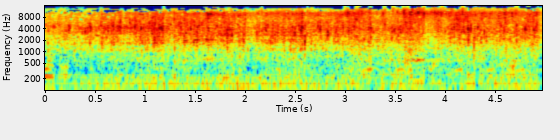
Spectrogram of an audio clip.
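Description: Dry red chillies, whole cumin and a little garam masala sizzle steadily in hot oil previously used to fry fish, a dense, continuous crackling hiss that holds loud and even throughout with no talk.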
